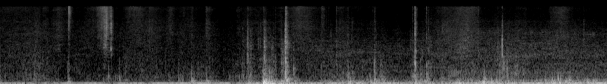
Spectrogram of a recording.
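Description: A person getting out of a car: a string of clicks, knocks and rustles as things are gathered up and the door is opened, the loudest knock about two and a half seconds in, over a low rumble that grows toward the end.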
